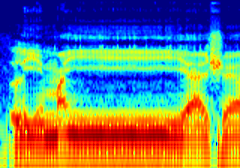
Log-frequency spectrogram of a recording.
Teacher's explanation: nun sukun bertemu dengan huruf ya, maka suara nunnya itu hilang, berubah menjadi seakan-akan ya-nya ini double atau tasdid. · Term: idgham bi gunah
